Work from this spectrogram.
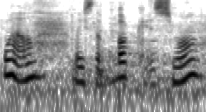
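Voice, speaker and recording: A woman's voice: mid-range voice, measured pace, a little hiss or hum, natural voice. A female performer playing a reluctant, unimpressed schoolchild in an audio drama, hesitant and unenthusiastic.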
